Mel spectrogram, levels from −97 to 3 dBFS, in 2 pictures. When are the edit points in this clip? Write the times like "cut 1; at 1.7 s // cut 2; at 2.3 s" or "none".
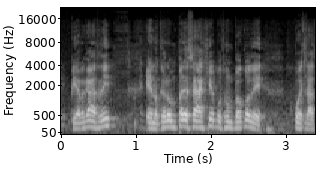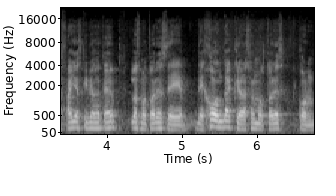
cut 1; at 4.2 s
